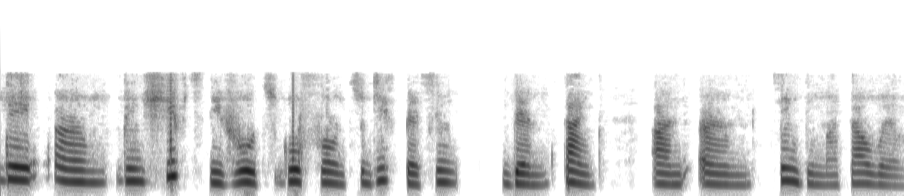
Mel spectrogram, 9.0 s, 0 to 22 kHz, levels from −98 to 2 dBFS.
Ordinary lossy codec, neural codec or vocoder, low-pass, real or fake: MP3, 48 kbps; none; 5.4 kHz; real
